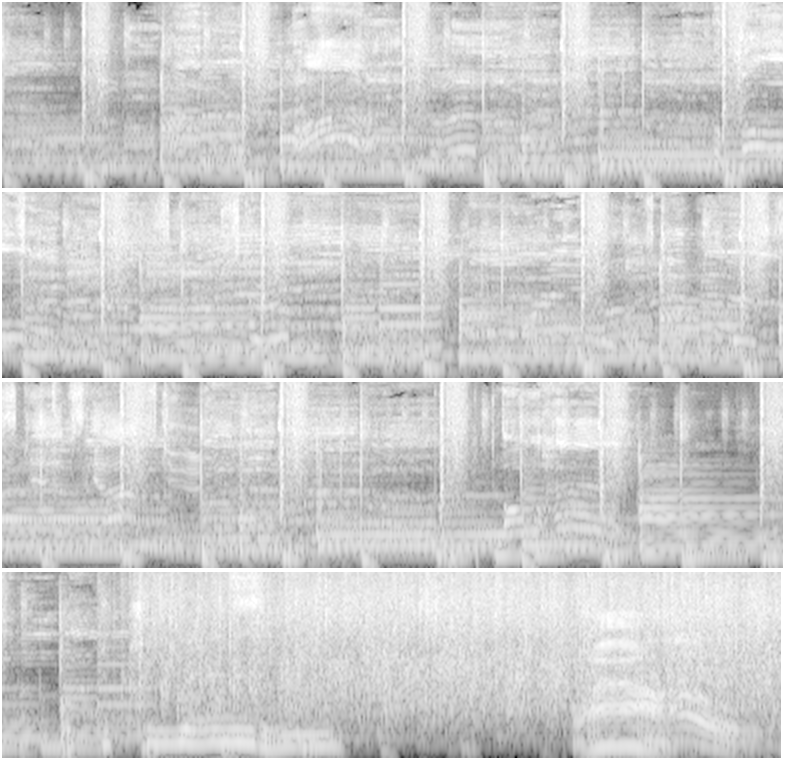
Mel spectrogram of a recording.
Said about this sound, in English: Wow, this audience is getting wild in here. It's almost like a riot is about to start.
